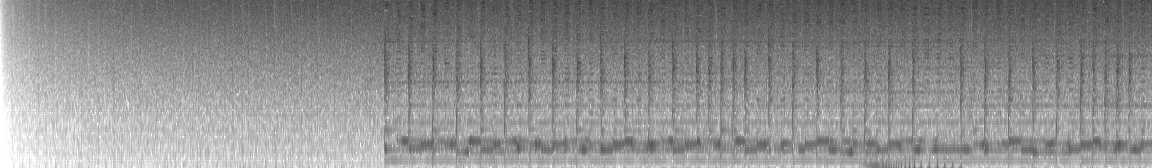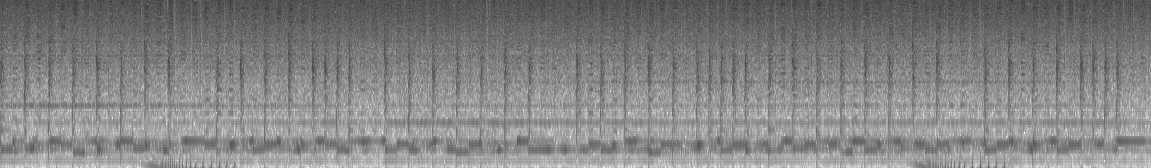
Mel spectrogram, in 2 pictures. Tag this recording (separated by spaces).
ambient bass beat blippy bounce club dance drum drum-bass dub dub-step effect electro electronic experimental game game-tune gaming glitch-hop humming hypo intro loop pan rave synth techno trance waawaa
